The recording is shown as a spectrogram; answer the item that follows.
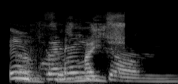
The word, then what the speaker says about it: information: The stress, la mayor fuerza de voz, the stress is always on the syllable before them.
